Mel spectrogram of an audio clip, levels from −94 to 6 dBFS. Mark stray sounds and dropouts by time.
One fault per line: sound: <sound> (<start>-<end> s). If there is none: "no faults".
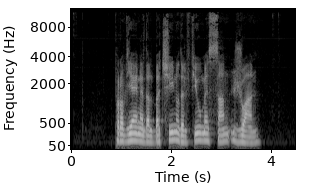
no faults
